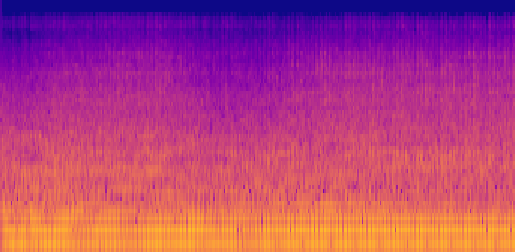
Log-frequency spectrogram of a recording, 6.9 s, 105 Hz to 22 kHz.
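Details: 2007 White Outdoors (MTD) CT 54 zero-turn mower, Briggs twin, sat 3-4 years, start on choke after top shroud refitted and factory fuel line hooked up: settles into steady, even low-throb idle, no stumbling or hunting, running on its own; normal idle.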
